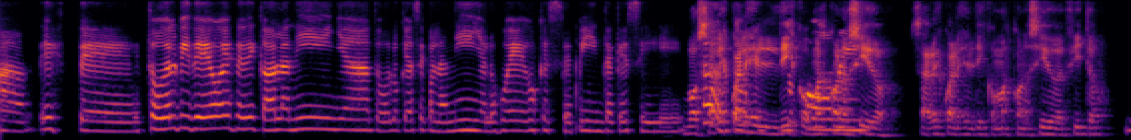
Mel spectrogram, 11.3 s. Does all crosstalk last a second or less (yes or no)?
no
